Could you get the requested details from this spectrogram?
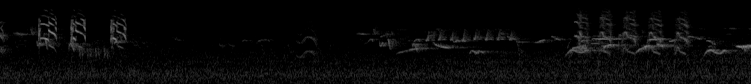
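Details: Rose-ringed parakeet in the wild gives a burst of three sharp, shrill screeches, then a pause filled with faint twitters before another rapid series of harsh high calls near the end.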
